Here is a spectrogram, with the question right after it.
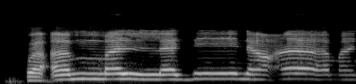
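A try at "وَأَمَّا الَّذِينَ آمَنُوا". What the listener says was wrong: Tak boleh. Dia jadi a. A a a.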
